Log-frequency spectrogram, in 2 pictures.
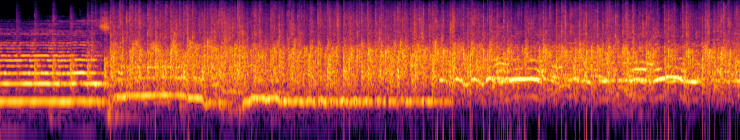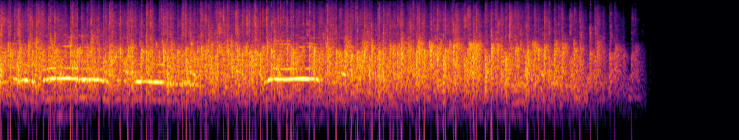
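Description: The song's last sung note is held over the accompaniment and ends about a second and a half in. Then an audience in a small hall applauds and calls out, steady and loud, until the sound cuts off sharply near the end.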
